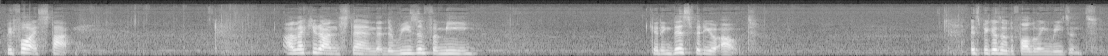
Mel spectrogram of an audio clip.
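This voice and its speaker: Measured woman in her twenties. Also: mid-range voice, poor audio. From Singapore. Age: late 20s. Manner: slow, deliberate, measured delivery. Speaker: arts educator and content creator. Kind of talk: recorded personal statement to camera.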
